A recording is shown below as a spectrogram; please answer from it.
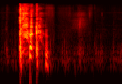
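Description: A man coughing: one short bout of coughing about half a second in, then only faint sounds.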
